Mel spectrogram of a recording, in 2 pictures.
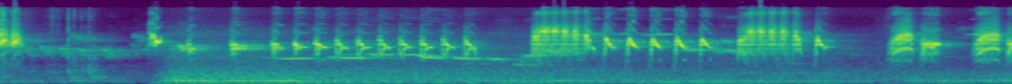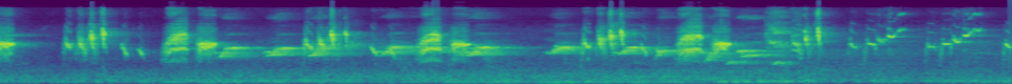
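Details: Long-tailed shrike singing to provoke rival shrikes, a varied song full of mimicked phrases: rapid chattering trills, whistled notes and harsh bursts alternating through the recording, with faint low hum behind.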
